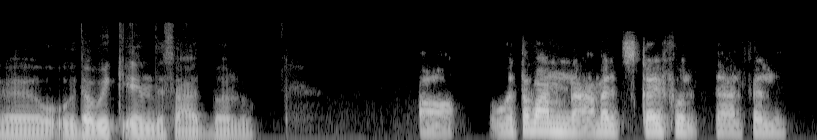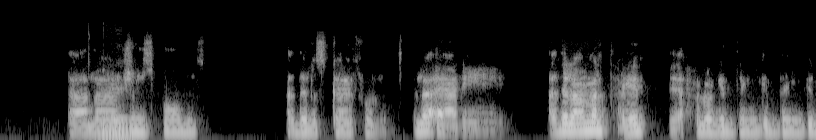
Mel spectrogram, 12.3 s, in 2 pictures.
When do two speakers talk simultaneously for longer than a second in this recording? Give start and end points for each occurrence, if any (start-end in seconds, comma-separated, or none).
none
